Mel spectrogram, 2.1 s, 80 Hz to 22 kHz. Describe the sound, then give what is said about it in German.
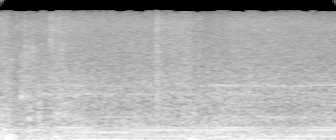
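Steady roar of a boat racing through ocean waves at 25 knots, spray coming aboard, with rushing water and engine noise broken by a couple of dull thumps as the hull slams the swell. “25 Knoten, das sind 46 Kilometer pro Stunde. Das Schlagen des Bootes in den Wellen, das ist eine echte ozeanografische Erfahrung, die wir hier gerade sammeln.”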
